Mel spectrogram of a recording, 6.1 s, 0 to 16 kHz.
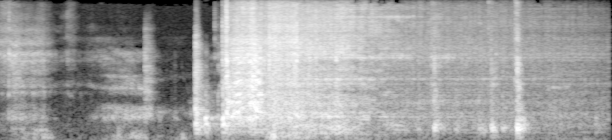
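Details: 1974 Dodge Dart Swinger, sat unused a while, fuel being drawn up from the tank: long starter cranking with clatter and pauses before it finally catches and runs; owner suspects sticking starter Bendix or a missing flywheel tooth, unconfirmed. Extended cranking before start.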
